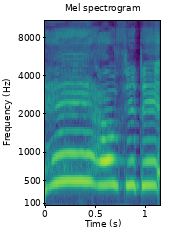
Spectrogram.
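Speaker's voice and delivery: eager, very high-pitched, excited voice. Describing calling a brother on the phone, acting out an excited greeting. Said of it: "I call him excited".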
